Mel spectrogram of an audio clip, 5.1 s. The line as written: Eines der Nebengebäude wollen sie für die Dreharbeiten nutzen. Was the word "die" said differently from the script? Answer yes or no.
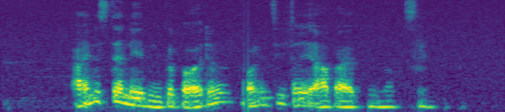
yes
